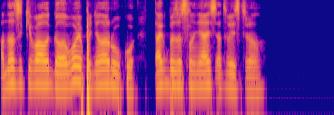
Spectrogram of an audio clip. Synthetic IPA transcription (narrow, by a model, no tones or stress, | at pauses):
ɐnazəkʲɪvalˠəɡəlˠɐvojipədʲnʲɪlˠaɾukʊ | t̪aɡ̚bɨzəslˠɐnʲasʲɐt̪vɨst̪ɾʲɪlˠə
